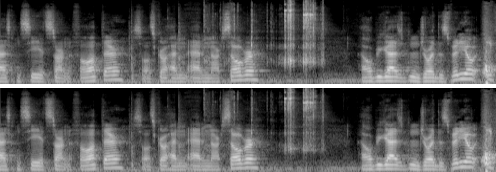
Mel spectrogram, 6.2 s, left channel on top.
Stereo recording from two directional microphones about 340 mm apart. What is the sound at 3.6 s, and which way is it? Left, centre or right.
Coin, centre.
